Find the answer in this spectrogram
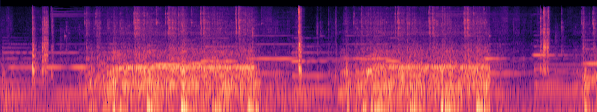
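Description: Domestic sewing machine stitching through layered canvas and lining fabric, in two runs of about a second each with a short pause between.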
